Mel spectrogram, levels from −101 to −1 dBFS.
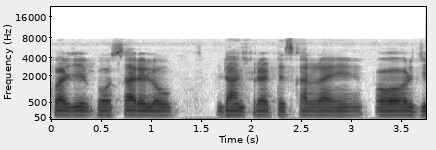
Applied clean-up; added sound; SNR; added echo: neural mask model Resemble Enhance denoiser.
